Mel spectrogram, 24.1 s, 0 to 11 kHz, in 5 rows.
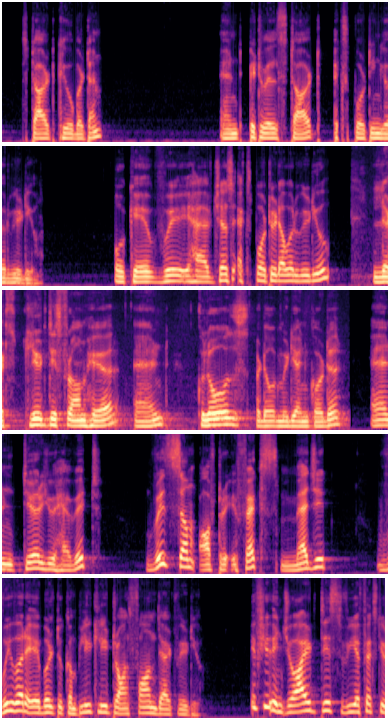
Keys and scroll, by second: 10.4 Delete.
